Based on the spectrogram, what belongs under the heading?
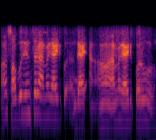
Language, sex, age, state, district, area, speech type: Odia, male, 45-60, Odisha, Sundergarh, rural, conversation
